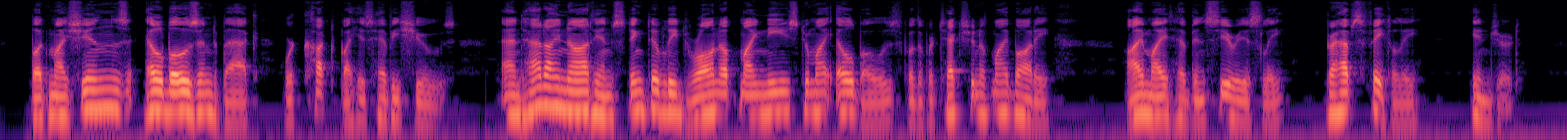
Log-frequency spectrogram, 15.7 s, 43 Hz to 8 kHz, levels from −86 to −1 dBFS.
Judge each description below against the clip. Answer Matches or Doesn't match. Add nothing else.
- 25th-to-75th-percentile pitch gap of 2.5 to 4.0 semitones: Doesn't match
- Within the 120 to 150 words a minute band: Matches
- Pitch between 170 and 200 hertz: Doesn't match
